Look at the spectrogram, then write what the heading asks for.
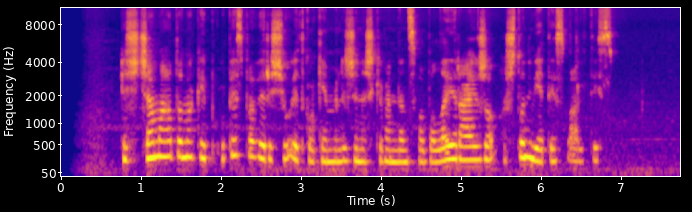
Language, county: Lithuanian, Marijampolė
